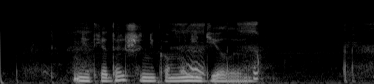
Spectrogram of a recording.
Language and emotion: Russian, neutral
